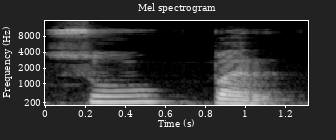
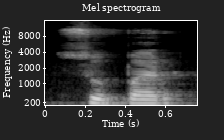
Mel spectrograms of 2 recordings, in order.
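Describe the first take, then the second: First: super very slowly, two separate syllables. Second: Said in the usual way. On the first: Shown as a demonstration. Teacher starts building a long word, super slowly in pieces. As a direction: stretch and split super. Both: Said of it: "तो meaning क्या बनी?".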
